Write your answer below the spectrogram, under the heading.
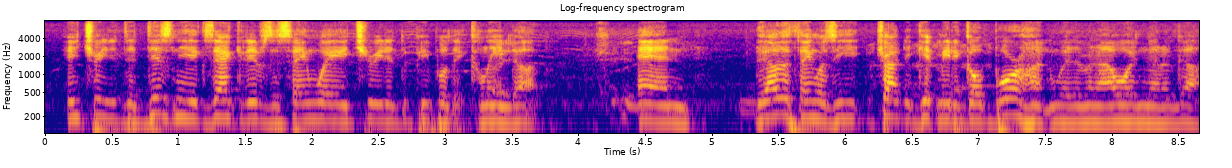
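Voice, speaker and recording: Noticeable background noise runs beneath a man speaking at a very fast pace. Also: ordinary pitch variation. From East Tennessee, Smoky Mountains. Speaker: actor. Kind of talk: panel Q and A storytelling.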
